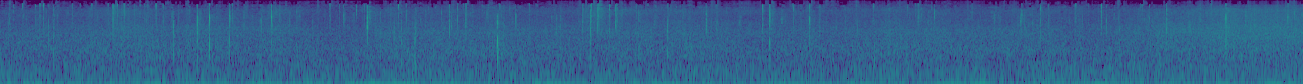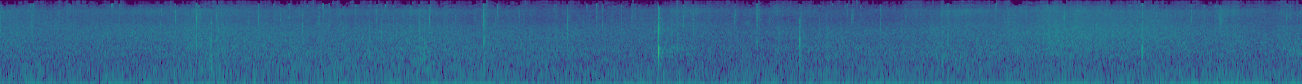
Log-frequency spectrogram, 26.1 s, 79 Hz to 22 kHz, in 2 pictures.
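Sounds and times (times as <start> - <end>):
campfire crackling and popping: 0.0 - 26.0
ocean waves: 20.7 - 26.0.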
